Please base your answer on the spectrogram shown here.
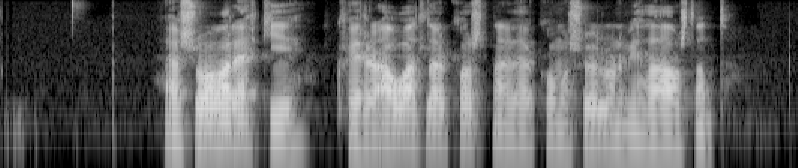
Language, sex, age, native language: Icelandic, male, 20-29, Icelandic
